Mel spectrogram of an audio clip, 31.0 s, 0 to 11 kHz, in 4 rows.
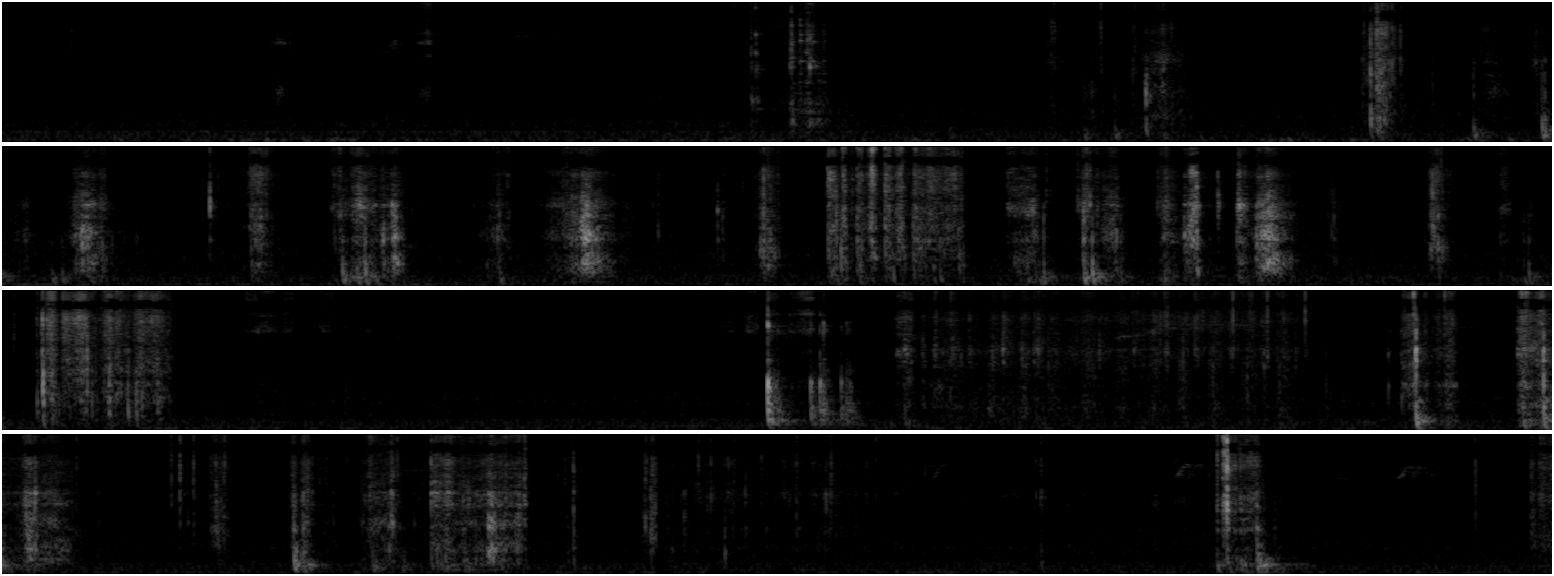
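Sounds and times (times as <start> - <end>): hand digging in potting soil: 4.8 - 17.2, 20.0 - 29.5.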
